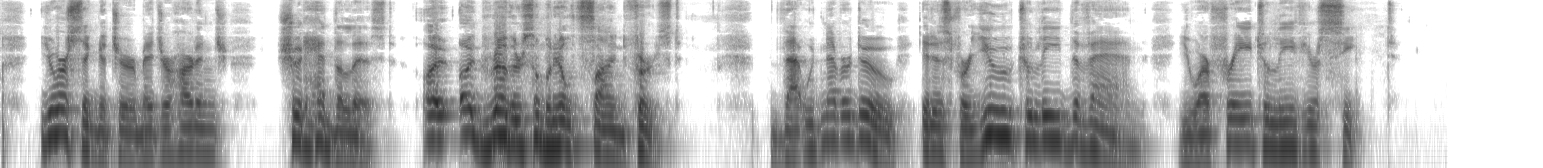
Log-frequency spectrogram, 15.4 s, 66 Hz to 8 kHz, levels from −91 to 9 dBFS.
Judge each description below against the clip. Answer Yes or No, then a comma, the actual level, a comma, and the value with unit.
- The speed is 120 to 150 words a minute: Yes, slow, 135 wpm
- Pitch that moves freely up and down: Yes, wide, 6.6 semitones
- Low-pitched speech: Yes, low, 120 Hz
